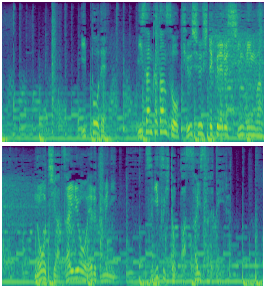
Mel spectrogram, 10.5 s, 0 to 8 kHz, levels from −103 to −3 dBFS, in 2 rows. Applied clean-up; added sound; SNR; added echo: none; none; none; none.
